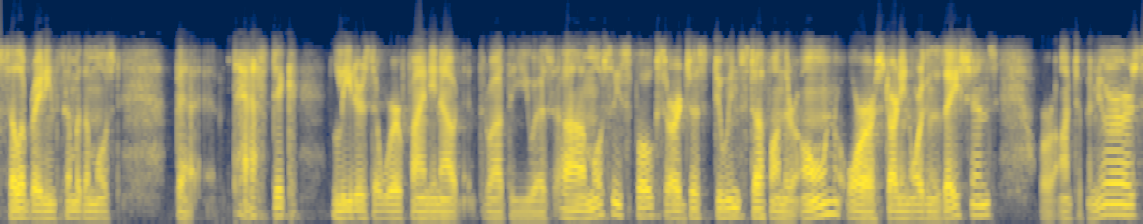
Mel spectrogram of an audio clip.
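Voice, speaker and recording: With an ordinary speaking voice, a man talks at a moderate pace, fairly low in pitch, with ordinary pitch variation. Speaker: online news interviewer. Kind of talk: interview introduction.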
